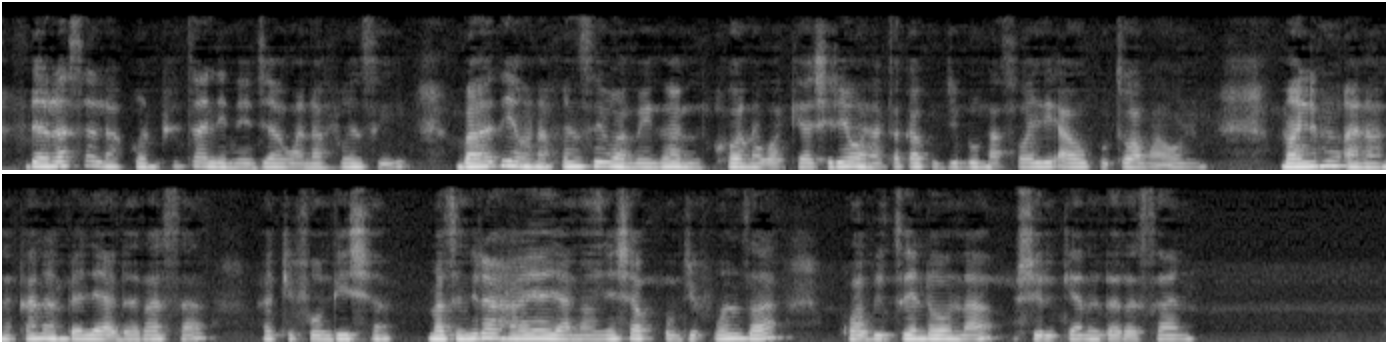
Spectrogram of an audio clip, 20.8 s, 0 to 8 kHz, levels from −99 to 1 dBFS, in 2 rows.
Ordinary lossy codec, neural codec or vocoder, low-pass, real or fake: MP3, 64 kbps; autoencoder, 48 kHz, 32 numbers a frame, DAC-VAE, trained on Japanese speech; 7.2 kHz; fake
